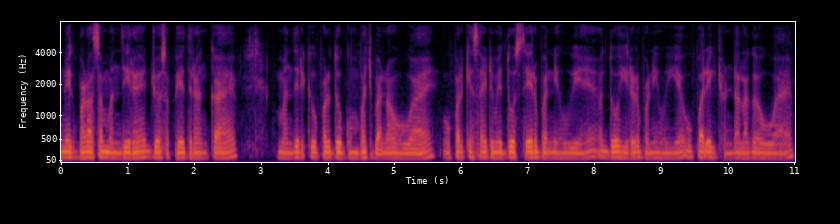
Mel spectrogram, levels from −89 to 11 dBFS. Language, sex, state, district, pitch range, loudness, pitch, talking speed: Hindi, male, Bihar, Begusarai, 105-115 Hz, -28 LUFS, 110 Hz, 210 wpm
